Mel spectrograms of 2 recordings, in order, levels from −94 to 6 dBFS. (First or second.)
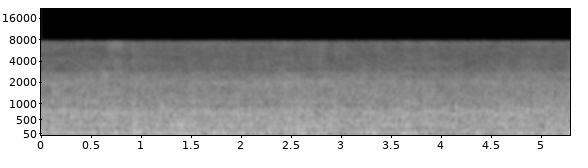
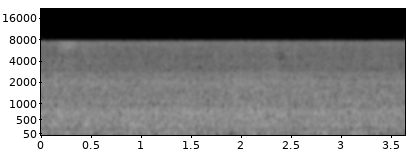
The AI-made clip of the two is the first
